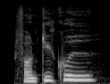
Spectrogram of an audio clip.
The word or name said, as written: fonduegryde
